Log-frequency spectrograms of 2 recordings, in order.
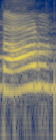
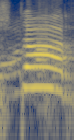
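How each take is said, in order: First: The word starts with a plain t sound. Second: The word starts with an s sound. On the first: The speaker calls it wrong. "আরে মাসি তার নয়" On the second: The speaker calls it right. "বলো স্টার"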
